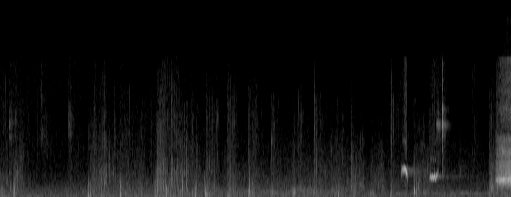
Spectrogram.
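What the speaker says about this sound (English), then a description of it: "Shut up, bird." A bird in the puzzle video game The Witness gives a few short chirps near the end, over soft footsteps walking across the ground. The calls are brief, bright and fairly close, and no one talks.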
